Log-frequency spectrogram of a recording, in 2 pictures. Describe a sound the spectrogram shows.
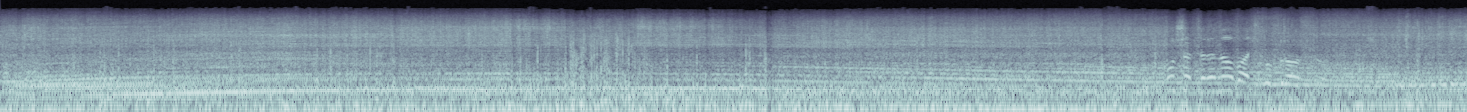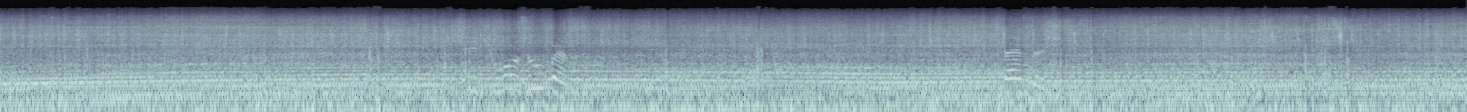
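A quad bike engine drones steadily up close, its pitch rising and falling with the throttle.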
